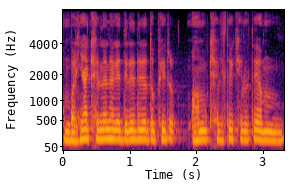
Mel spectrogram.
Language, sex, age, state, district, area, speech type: Hindi, male, 18-30, Uttar Pradesh, Ghazipur, rural, spontaneous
